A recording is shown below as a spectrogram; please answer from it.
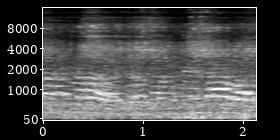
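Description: Santali Karam folk song: a woman's voice singing a melody over jingling bells and steady, clip-clopping hand-drum beats.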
